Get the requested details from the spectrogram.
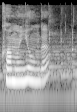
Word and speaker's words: Ko Moon-young: Sì, quindi lo porta, suppongo, a una presentazione del libro, del suo ultimo libro, della la ragazza che si chiama Ko Moon-young. – Sì. – È giusta la pronuncia? Più o meno? – Sì, sì.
